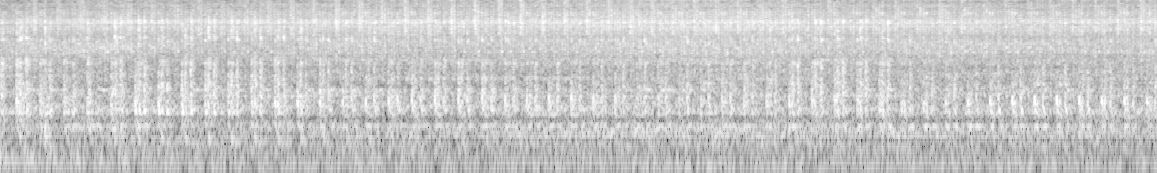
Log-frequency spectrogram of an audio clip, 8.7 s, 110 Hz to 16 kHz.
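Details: 2000 Ford 7.3L Power Stroke diesel with no power and white smoke: rough idle, clattering with an uneven loping knock about three a second; misfiring cylinder suspected, not confirmed.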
